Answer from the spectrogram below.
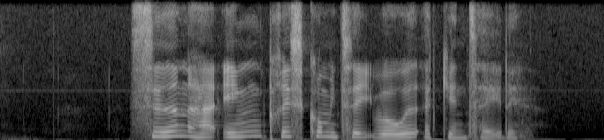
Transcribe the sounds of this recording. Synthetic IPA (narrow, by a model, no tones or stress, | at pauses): siːð̞ˠən̩ɦɑ̈ʔe̝ŋn̩pʰʁiskʰo̝mit͡sʰe̝̰ːʋɔ̽ːð̞̩ˠæd̥̚ɡ̥ent͡sʰɛ̰ːd̥e̝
